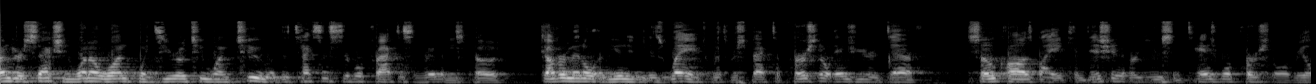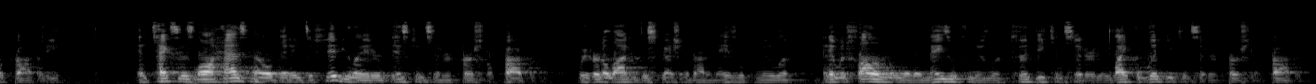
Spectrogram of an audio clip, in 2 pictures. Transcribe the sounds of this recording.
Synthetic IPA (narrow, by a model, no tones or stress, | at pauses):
ʌ̃ndə˞sɛkʃɨ̃n̩wʌ̃ñoʊwʌ̃npʰɔ̃ɪ̃ntz̥ɪɹoʊtʰʉwʌ̃ntʰʉʌvðɨtʰɛksɨz̥sɪvl̩ˠpʰɹ̥æk̚tɨsn̩ɹɛmɨɾiz̥kʰoʊd̚ | ɡ̥ʌvə˞mɛ̃ɾ̃l̩ˠəmjʉnɨɾiɪzweɪvd̚wɨðɹɨspɛk̚tʰɨpʰɜ˞sn̩l̩ˠɪ̃nd͡ʒə˞iə˞dɛθ | soʊkʰɔzbaɪɨkʰɨ̃n̩dɪʃɨ̃nə˞jʉzʌv̥tʰæ̃nd͡ʒəbl̩ˠpʰɜ˞sn̩l̩ˠɹilˠpʰɹ̥ɑpə˞ɾi | ɨ̃ntʰɛksɨzlɔɨz̥hɛlˠd̪̚ðɨɾɨdɨfɪbjɨleɪɾə˞ɪz̥kʰɨ̃nsɪɾə˞d̚pʰɜ˞sn̩l̩ˠpʰɹ̥ɑpə˞ɾi | wihɜ˞ɾəlɔɾʌvdɨskʌʃɨ̃nəbaʊɾɨneɪzl̩ˠkʰənʉlˠə | ʔɨ̃nɨt̚wəd̥fɑlˠoʊðə̃mðəɾɨneɪzl̩ˠkʰɨnʉlˠəkʰɨd̚bikʰɨ̃n̩sɪɾə˞ɾɨ̃nlaɪkliwɨd̚bikʰɨ̃n̩sɪɾə˞d̚pʰɜ˞sn̩l̩ˠpʰɹ̥ɑpə˞ɾi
